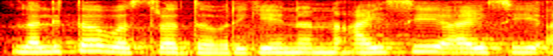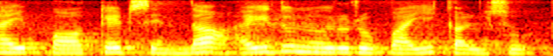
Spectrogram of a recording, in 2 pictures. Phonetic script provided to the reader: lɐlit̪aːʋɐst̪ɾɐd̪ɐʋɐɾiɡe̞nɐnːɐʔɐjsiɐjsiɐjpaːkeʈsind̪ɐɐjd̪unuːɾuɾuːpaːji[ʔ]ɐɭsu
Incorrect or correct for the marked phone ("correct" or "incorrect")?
incorrect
